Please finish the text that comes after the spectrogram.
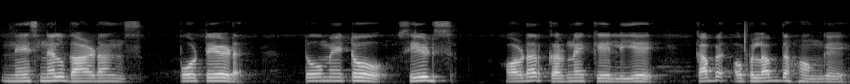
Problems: constant background noise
